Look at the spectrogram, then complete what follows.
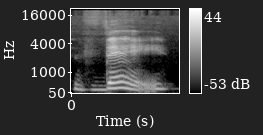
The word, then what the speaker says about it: they: On a side note, I often hear students mispronounce they and their. They is the long sound A, where there is the R-controlled vowel sound air.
